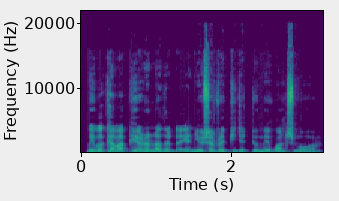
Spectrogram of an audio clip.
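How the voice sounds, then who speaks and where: A kindly gentleman doctor from a children's storybook, read by a man. He speaks gently and courteously in a fairly low voice. The sound is dry and close. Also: very animated, fast talker, no echo. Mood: gentle, cheerful.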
